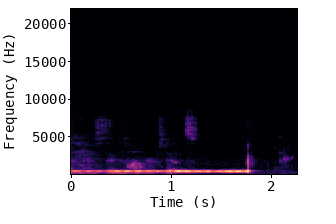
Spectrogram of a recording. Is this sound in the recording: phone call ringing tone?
yes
